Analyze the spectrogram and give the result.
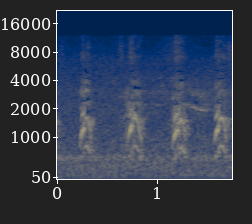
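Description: A dog barks four times in a steady, evenly spaced rhythm, each short, sharp bark standing out clearly against a quiet background with no one talking.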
